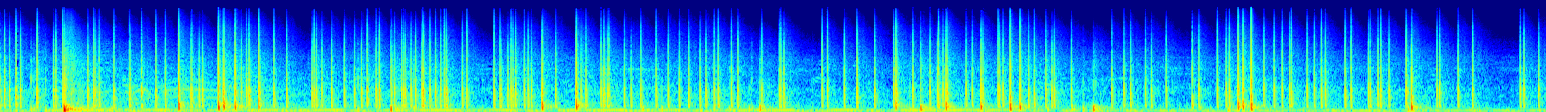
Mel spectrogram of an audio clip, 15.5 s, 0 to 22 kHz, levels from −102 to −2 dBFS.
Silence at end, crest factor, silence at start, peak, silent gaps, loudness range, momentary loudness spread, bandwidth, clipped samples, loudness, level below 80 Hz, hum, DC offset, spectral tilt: 0 s; 32 dB; 0 s; -2 dBFS; none; 6 LU; 12 LU; 16 kHz; under 0.1%; -35 LUFS; -44 dBFS; none; under 0.1%; -6 dB/octave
